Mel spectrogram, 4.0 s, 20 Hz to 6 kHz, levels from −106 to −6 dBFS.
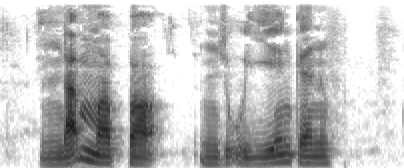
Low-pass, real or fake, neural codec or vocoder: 5.4 kHz; real; none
